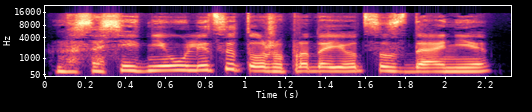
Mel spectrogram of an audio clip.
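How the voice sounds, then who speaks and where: A woman's voice: mid-range voice, fairly even intonation, fast talker, warm tone, no echo, studio quality, close to an everyday voice. A woman reading an audiobook, voicing a cheerful, boastful woman friend.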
